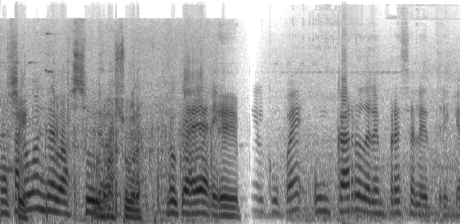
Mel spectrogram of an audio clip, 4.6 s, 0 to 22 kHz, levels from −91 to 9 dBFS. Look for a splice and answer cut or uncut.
cut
